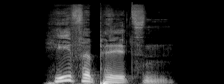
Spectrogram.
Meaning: dative plural of Hefepilz
- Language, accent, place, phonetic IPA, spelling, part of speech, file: German, Germany, Berlin, [ˈheːfəˌpɪlt͡sn̩], Hefepilzen, noun, De-Hefepilzen.ogg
